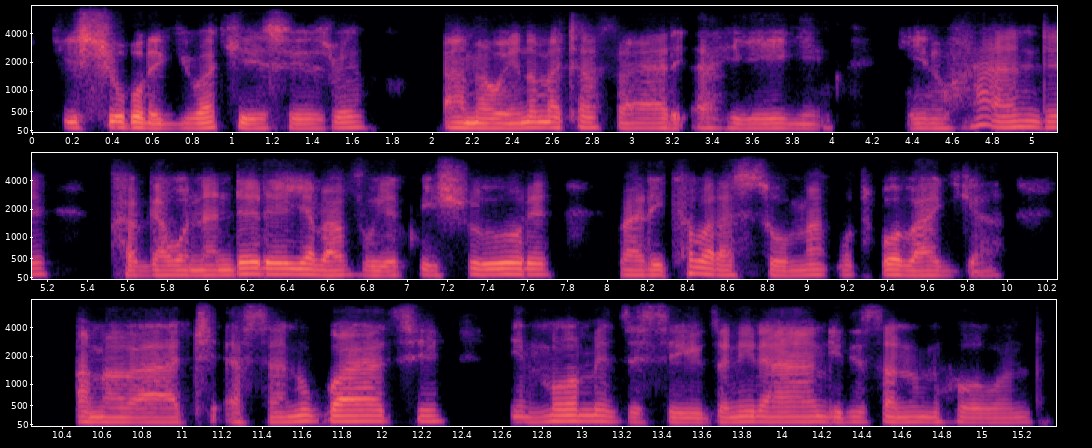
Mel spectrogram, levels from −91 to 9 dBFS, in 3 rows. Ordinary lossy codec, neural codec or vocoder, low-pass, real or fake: Opus, 32 kbps; codec, 16 kHz, 1.1 kbps, Voila-Tokenizer; 7.2 kHz; fake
